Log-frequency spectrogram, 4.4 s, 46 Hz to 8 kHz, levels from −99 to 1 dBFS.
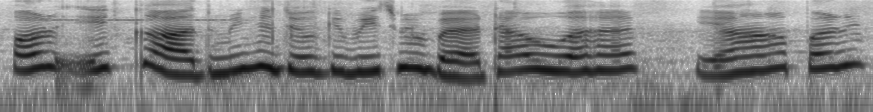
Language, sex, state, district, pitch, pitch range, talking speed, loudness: Hindi, female, Bihar, Patna, 315 Hz, 295-350 Hz, 180 wpm, -15 LUFS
